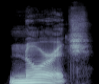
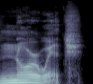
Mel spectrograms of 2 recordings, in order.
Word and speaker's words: Norwich: So, if you don't want people calling it Norwich, take the W out of the word.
